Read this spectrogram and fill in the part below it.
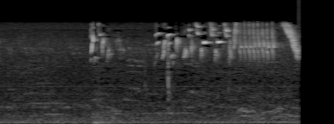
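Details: A caged five-year-old European goldfinch (parva) in mating season delivers a building run of high twittering notes, ending in a bright, fast buzzy trill before cutting to silence.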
